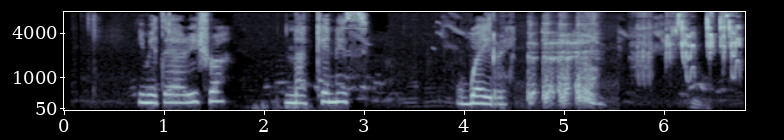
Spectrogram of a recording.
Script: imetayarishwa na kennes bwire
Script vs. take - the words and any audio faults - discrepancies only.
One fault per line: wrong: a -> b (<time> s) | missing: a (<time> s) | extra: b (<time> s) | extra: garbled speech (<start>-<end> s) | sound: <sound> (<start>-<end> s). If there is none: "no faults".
sound: throat clearing (4.6-5.4 s)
